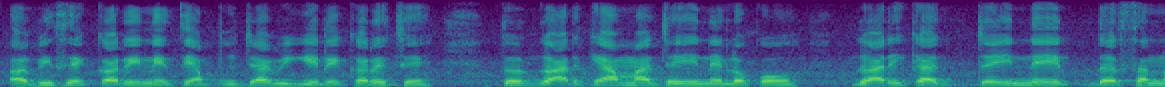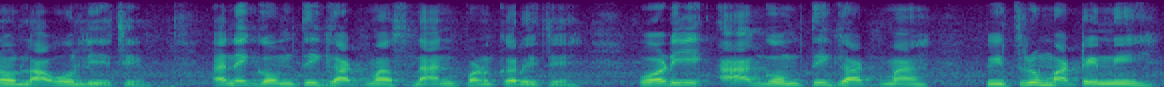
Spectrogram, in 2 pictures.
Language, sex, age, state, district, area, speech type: Gujarati, female, 60+, Gujarat, Kheda, rural, spontaneous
